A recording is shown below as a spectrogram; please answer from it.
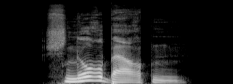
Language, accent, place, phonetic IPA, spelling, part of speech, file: German, Germany, Berlin, [ˈʃnʊʁˌbɛːɐ̯tn̩], Schnurrbärten, noun, De-Schnurrbärten.ogg
- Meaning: dative plural of Schnurrbart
